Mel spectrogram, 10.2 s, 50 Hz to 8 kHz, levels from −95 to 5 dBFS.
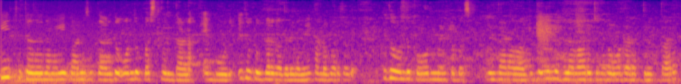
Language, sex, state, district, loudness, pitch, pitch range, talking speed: Kannada, female, Karnataka, Gulbarga, -15 LUFS, 220 Hz, 210-230 Hz, 135 wpm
